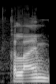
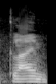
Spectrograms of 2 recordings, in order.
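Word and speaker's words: climb: तो इसे आप क्या पढ़ना है? क्लाइंब। क्लाइंब नहीं। क्लाइम। क्यों? क्योंकि एम के बाद बी है तो यहां बी साइलेंट हो जाएगा।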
